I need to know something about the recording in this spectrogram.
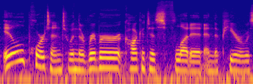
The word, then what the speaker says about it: Cocytus: I need to remember that that's the pronunciation. Cocytus. Cocytus. River Cocytus.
